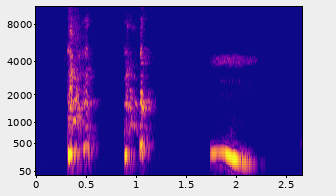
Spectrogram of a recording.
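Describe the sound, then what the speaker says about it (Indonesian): Three dry coughs in quick succession, close up, the last one longer and more voiced, with silence between them. "Kamu juga lagi batuk ya?"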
